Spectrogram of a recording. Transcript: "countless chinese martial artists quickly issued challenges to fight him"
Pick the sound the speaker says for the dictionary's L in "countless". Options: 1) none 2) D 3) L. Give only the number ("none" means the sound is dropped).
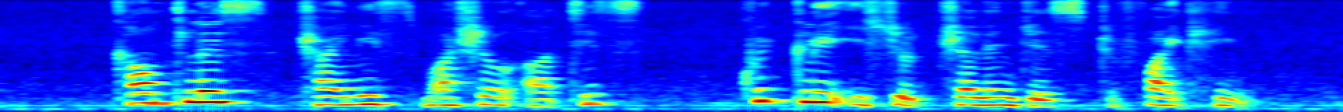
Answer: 3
